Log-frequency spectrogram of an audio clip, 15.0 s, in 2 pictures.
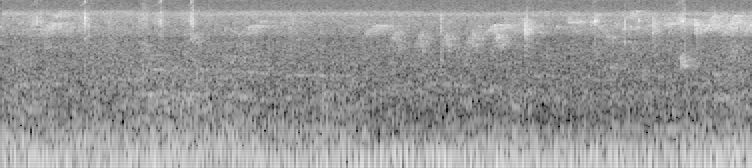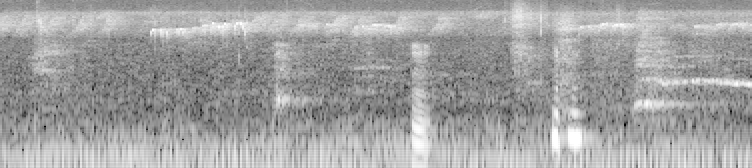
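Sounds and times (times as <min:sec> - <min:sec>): birds chirping: 0:00.0 - 0:15.0
high steady bird trill: 0:03.6 - 0:15.0.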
